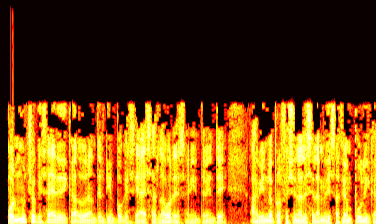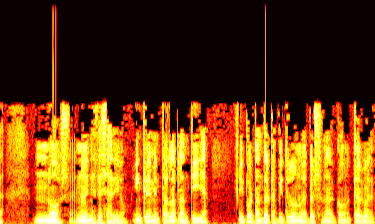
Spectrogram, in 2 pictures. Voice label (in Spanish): noticias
